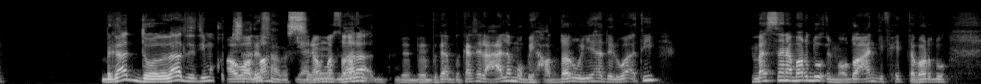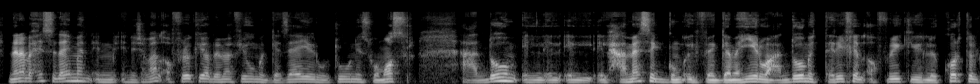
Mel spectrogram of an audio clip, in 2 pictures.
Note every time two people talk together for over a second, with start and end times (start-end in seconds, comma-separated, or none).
2.3-3.8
